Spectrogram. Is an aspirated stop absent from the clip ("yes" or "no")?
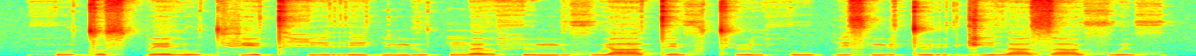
no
